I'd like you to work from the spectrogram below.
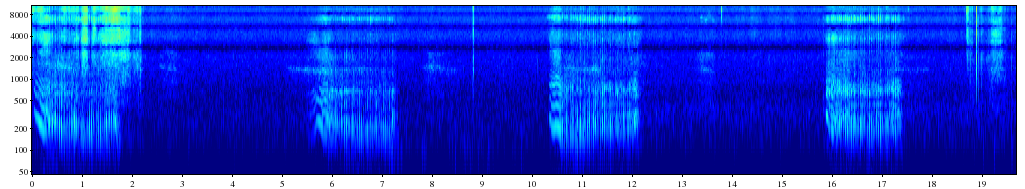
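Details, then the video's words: Female English Bulldog, nine years old, snoring loudly in her sleep: long, rumbling, vibrating snores of about two seconds each, repeated roughly every five seconds with quiet gaps between. "My English bulldog snoring up a storm"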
